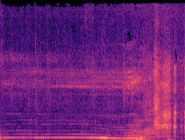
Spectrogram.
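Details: A household Alaskan Malamute named Lolo holds a smooth, even howl for two seconds. It bends downward as it ends, followed by scuffling and a person's voice.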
